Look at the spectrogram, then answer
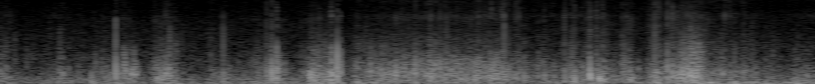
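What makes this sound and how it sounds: A thin wooden stick held in gloved fingers scratches inside the canal of a small, soft silicone ear on a binaural microphone. Close, rustling scrapes come in short bursts over a low rumble, with no bright top.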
